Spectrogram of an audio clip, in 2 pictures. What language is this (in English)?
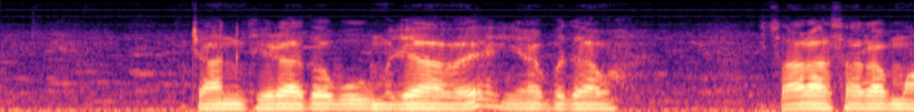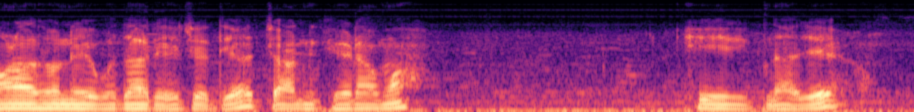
Gujarati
